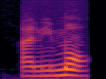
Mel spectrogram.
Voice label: "animo", accent; laboratori fonetica; practiques accent

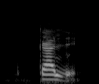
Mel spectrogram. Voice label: "calle", accent; laboratori fonetica; practiques accent

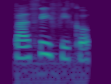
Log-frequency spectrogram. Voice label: "pacifico", accent; laboratori fonetica; practiques accent

